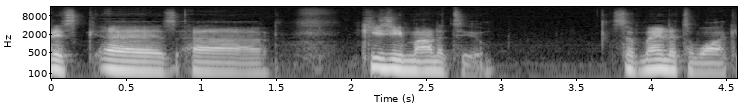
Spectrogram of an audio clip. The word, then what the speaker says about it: Manitowoc: Brookfield not that Stevens Point oh my gosh Manitowoc yeah you actually got that one again this is Native American stuff so like I I can under because uh Manitowoc uh the word for great spirit is uh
